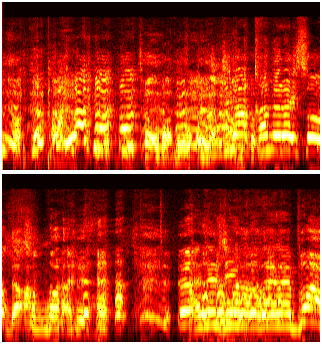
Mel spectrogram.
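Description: Young men talk and laugh loudly and with animation nearby.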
